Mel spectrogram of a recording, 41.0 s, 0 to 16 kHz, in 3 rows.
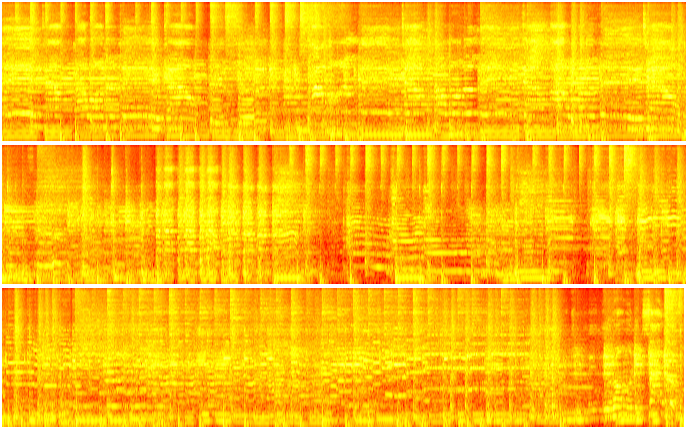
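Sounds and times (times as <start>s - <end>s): drum kit: 0.0s - 41.0s
electric bass: 0.0s - 41.0s
electric guitars: 0.0s - 41.0s.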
